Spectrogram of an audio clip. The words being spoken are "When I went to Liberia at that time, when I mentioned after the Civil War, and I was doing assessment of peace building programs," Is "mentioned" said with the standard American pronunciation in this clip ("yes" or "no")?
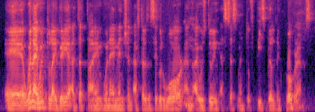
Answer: yes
